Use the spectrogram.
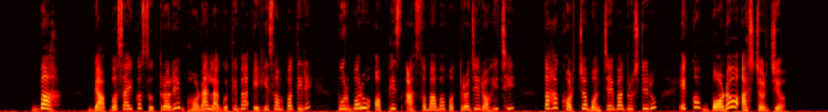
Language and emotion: Odia, surprised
